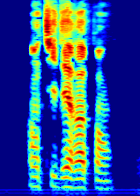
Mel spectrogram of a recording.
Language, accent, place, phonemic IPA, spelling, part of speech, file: French, France, Lyon, /ɑ̃.ti.de.ʁa.pɑ̃/, antidérapant, adjective, LL-Q150 (fra)-antidérapant.wav
- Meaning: nonskid, antiskid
